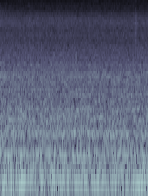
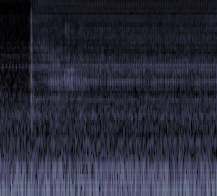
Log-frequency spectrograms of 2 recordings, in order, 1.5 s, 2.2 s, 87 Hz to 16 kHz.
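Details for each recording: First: 2006 Pontiac Solstice after the blend door actuator replacement, HVAC recalibration with LEDs flashing, fan on full and engine off: a steady blower rush with a low hum as airflow moves vent to vent, a normal calibration sweep. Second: 2006 Pontiac Solstice, ignition on, temperature-control blend door actuator motor before repair: one notch off cold, a faint whir runs about five seconds then clicks at the end stop, going to full travel instead of intermediate stops (only full heat or none).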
